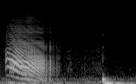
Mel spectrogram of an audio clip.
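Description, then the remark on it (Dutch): A baby alligator gives a single short, high chirping call that slides downward in pitch, followed by a soft low thump about a second later. The call is clear, with no talking. “Nou, ja, maar dat is jammer dat je dat zegt, want ik wilde graag de baby-alligator ook nog even laten horen.”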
